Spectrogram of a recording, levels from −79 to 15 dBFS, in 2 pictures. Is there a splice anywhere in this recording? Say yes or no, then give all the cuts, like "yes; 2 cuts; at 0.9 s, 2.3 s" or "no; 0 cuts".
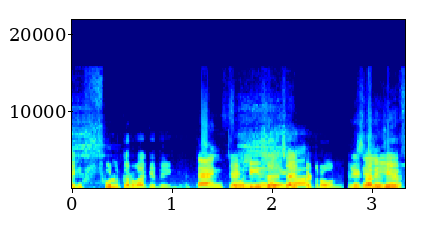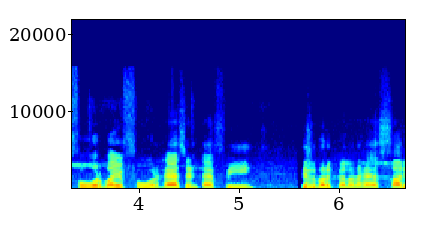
yes; 2 cuts; at 2.8 s, 5.4 s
